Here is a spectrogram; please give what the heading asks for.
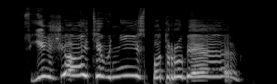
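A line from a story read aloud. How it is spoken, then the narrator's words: Distant squeak. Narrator (Russian): Где-то далеко пискнули в ответ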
